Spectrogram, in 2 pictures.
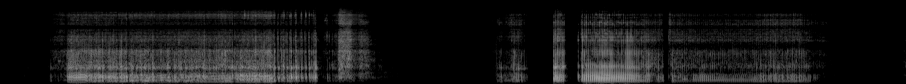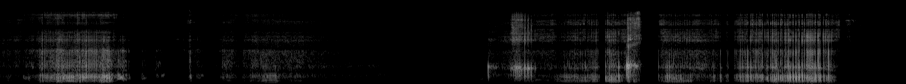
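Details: Sleeping Border Collie snoring in rough, breathy bursts of a few seconds each, separated by quiet pauses, with snorts and sharper clicks within the bursts; indoors, nothing else audible.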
